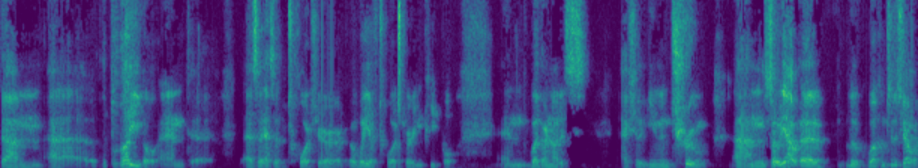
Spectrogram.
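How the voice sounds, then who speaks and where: A man speaking as a podcast co-host in a hesitant, casual way, searching for his words. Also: low voice. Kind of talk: casual, halting guest introduction. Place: indoors on a video call. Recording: echoey room sound.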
